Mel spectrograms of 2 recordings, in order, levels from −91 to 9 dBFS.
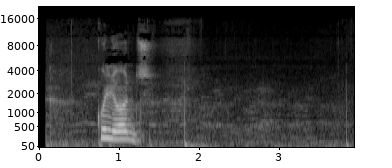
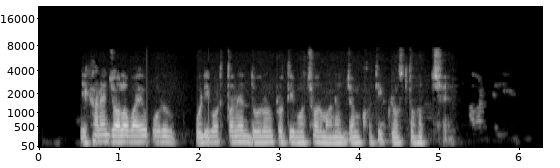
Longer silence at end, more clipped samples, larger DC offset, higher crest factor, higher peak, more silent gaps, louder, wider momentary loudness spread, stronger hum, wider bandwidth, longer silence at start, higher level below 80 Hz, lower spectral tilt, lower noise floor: second, 0.1 s vs 0.75 s; neither; neither; about the same, 20 dB vs 18 dB; second, -10 dBFS vs -2 dBFS; neither; second, -24 LUFS vs -20 LUFS; first, 27 LU vs 9 LU; neither; first, 15.5 kHz vs 7.6 kHz; second, 0.1 s vs 0.5 s; about the same, -50 dBFS vs -54 dBFS; second, -4.5 dB/octave vs -7 dB/octave; second, -54 dBFS vs -64 dBFS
